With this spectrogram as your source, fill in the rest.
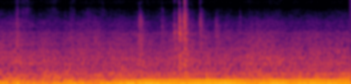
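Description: A track car runs at full throttle on the Nürburgring, a loud, sustained engine roar heard from close by with a steady tone and a few brief higher noises, no speech.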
